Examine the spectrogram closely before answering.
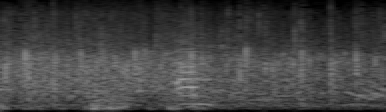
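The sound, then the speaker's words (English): Audience applause for a person at a live event: continuous, dense clapping from many hands at a moderate level, lasting about two seconds. “Big round of applause for Jess.”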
